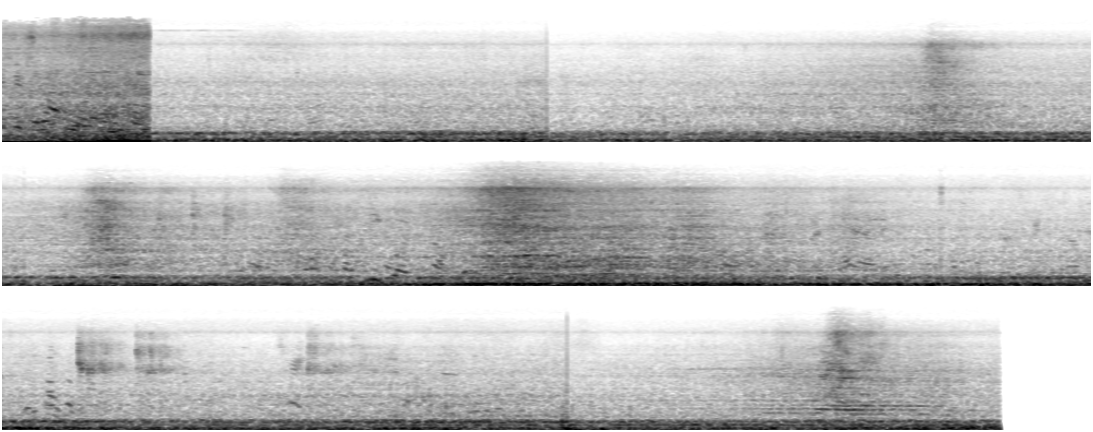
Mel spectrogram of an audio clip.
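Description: Inside a moving car's cabin: a steady low engine and road rumble as the car drives along city streets, swelling and easing a little with speed. The first second or so is a brief roadside recording of a passing sports car that cuts off abruptly.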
